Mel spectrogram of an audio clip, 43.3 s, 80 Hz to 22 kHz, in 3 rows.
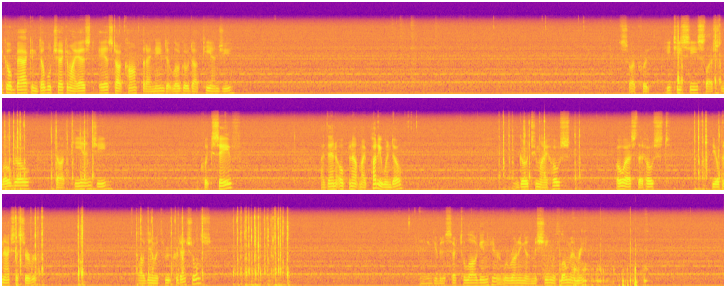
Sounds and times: Computer keyboard: 13.5 - 16.4, 24.4 - 26.1, 28.3 - 29.8, 30.4 - 30.6, 31.6 - 34.7.

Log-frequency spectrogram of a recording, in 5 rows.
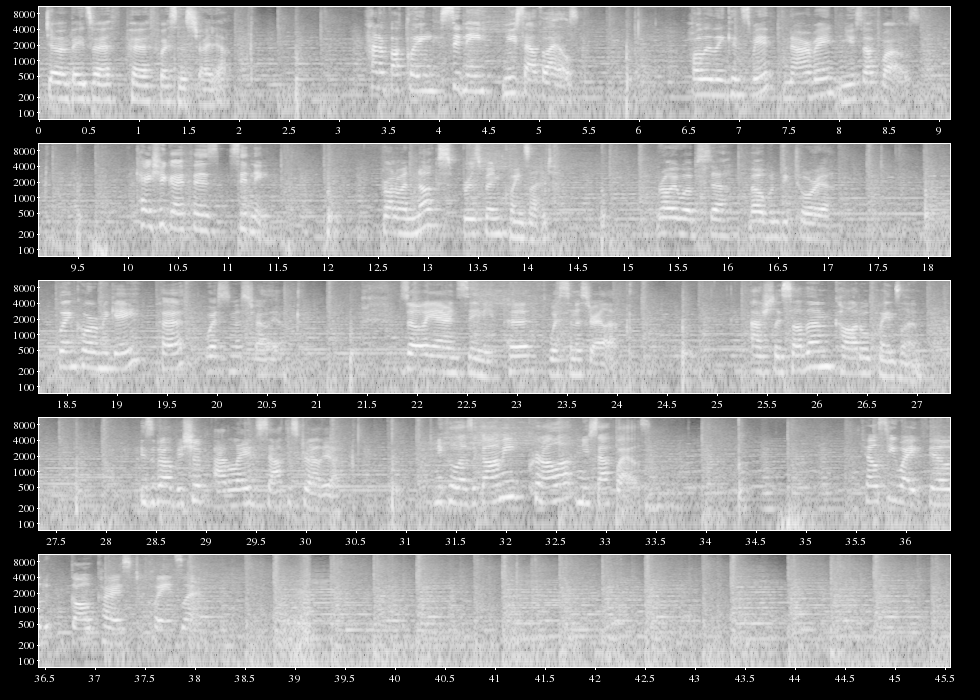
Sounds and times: Music: 0.0 - 45.5.

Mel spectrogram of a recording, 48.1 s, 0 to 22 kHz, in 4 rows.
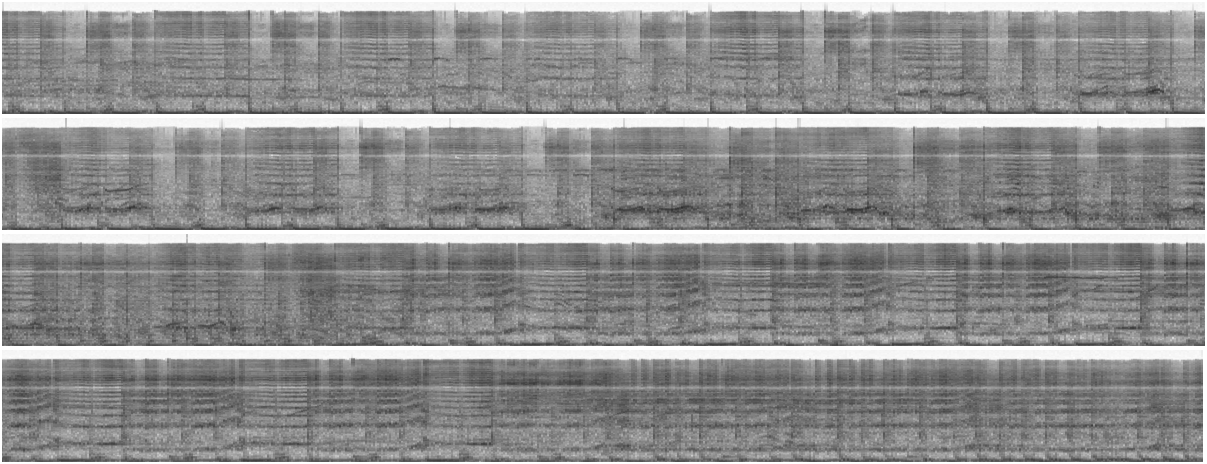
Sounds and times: Dance music: 0.0 - 48.1
Pop music: 0.0 - 48.1.

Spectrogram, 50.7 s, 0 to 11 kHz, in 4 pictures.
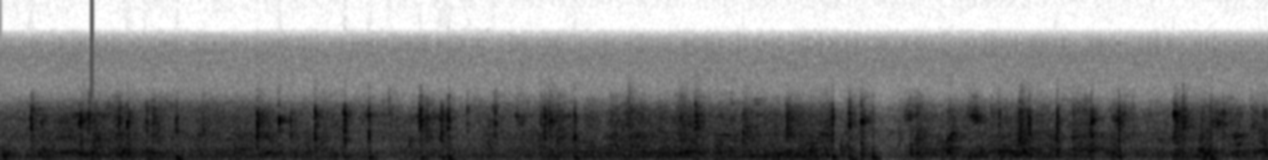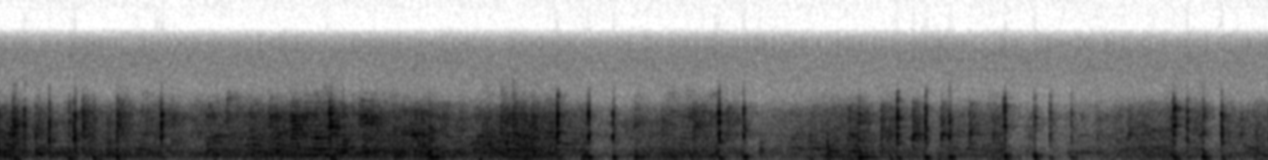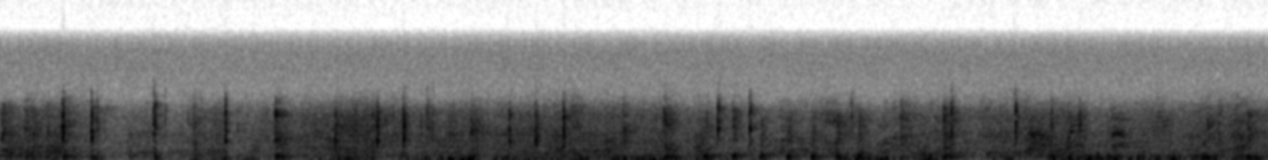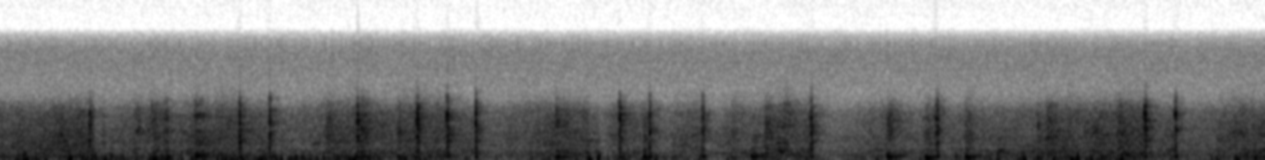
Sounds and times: Speech: 0.0 - 50.6.

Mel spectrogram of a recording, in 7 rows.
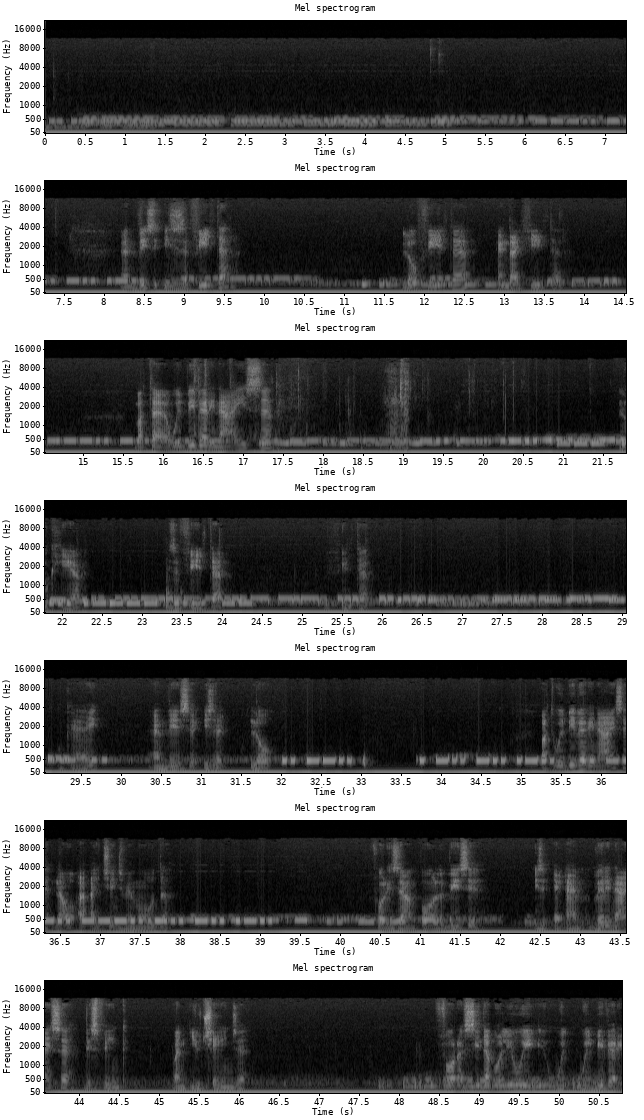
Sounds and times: Speech: 8.2 - 9.6, 11.8 - 13.8, 15.7 - 17.4, 21.7 - 22.3, 23.3 - 24.0, 25.5 - 25.9, 29.4 - 29.8, 30.4 - 31.9, 35.3 - 37.9, 40.5 - 41.8, 42.4 - 44.6, 45.2 - 46.2, 48.6 - 50.7.

